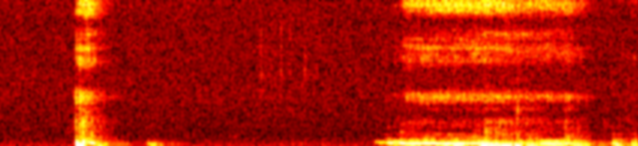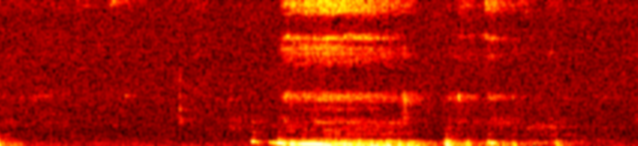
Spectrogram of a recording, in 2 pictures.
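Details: Domestic cat, a mackerel tabby Korean shorthair named Arti, snoring indoors in a small room: rough, low breathy snores in two long drawn-out bursts a few seconds apart, with a short soft sound at the start and quiet pauses between.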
